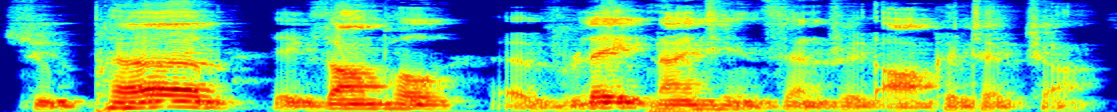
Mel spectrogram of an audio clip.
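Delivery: Sir Lancelot. Acted. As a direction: relish each feature.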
